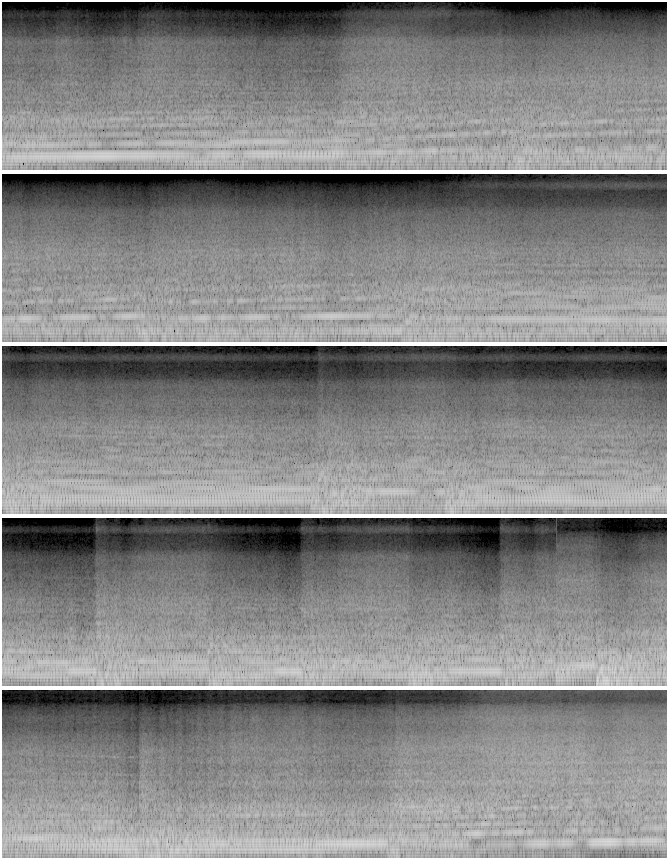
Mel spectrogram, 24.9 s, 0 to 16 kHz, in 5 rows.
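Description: A Corvette Z06 with an aftermarket exhaust revs hard, the engine pitch climbing and falling through repeated sweeps, loud and close throughout with no voices.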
